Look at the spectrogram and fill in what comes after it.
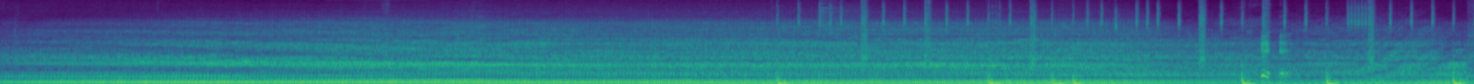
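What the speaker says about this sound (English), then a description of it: "we just started the car" A Subaru WRX engine idles just after starting, a loud steady low rumble with a constant tonal hum, while people chat nearby and a few sharp clicks and knocks cut in toward the end.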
